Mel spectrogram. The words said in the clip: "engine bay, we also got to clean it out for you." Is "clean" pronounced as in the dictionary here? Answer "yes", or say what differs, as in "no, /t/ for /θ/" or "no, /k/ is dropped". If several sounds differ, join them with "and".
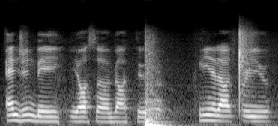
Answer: no, /l/ is dropped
